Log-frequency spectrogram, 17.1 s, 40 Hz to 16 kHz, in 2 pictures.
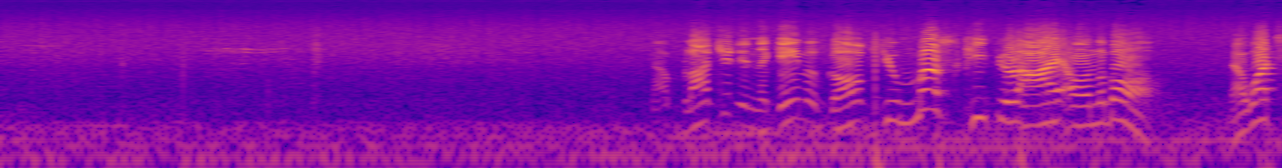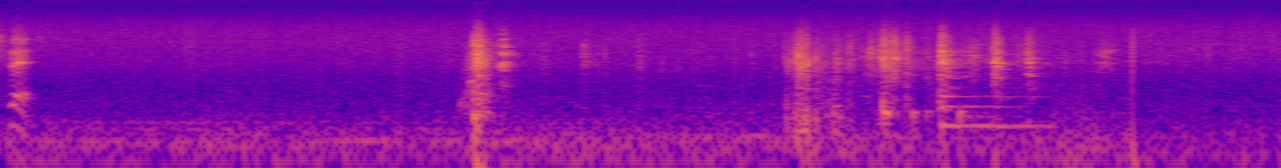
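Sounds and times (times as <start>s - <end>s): film soundtrack hum and hiss: 0.0s - 17.0s
golf club striking ball: 11.6s - 12.2s.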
